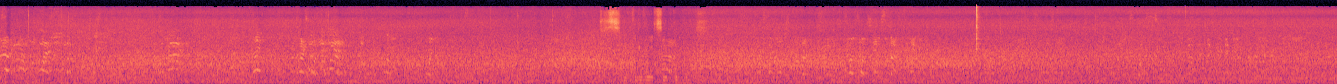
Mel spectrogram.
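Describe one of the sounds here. Players shout to each other across the pitch.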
